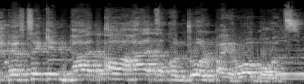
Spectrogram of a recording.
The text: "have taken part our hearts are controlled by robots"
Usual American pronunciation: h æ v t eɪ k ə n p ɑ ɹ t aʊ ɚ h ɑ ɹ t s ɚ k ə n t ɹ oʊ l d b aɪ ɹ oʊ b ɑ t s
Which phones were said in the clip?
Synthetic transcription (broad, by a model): h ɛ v t eɪ k ə n p ɑ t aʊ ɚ h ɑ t ɚ k ə n t ɹ oʊ l d b aɪ ɹ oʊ b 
